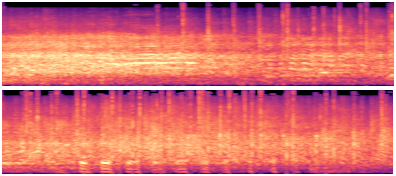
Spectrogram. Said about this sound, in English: You applaud now.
